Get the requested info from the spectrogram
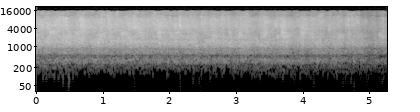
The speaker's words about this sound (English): Now I want you to give them a clap offering.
